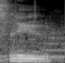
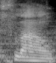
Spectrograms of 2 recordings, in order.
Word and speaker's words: Slough: It's pronounced Slew. Slew of Despair. Okay, Slew of Despair. I call it Slough, but I'll say Slew.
